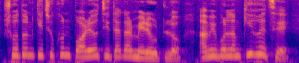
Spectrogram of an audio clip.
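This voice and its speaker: A woman narrating a scripted first-person story in an even storytelling manner. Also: on the high side, normal speed, clear, resonant tone, no echo, studio quality.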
